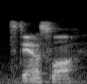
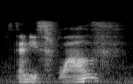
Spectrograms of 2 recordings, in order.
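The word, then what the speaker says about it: stanislaw: law drunk Stanis law people say Stan is law the way people pronounce Polish names in the US is really funny but whatever that's a story for another time How would how do you pronounce it Stave Stanis swav dude that's how it is Stan Stanis slra all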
